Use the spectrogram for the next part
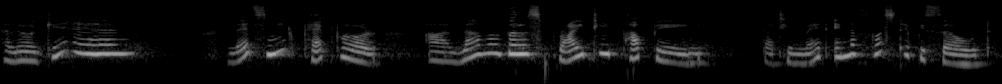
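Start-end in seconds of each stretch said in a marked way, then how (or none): none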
